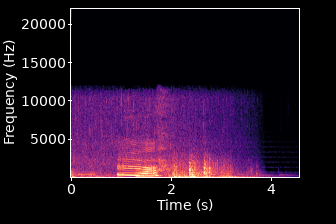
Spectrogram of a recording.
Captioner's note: sigh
